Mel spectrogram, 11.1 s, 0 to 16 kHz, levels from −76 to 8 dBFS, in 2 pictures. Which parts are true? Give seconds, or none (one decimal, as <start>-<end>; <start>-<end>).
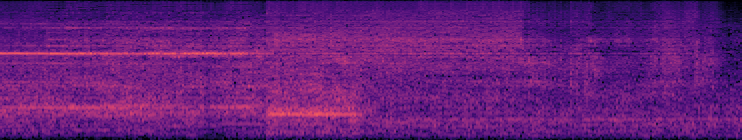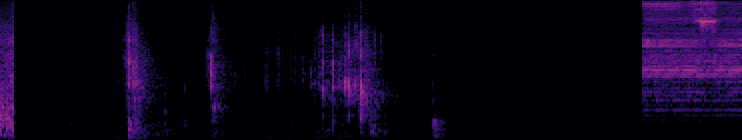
0.0-0.5; 5.2-11.1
